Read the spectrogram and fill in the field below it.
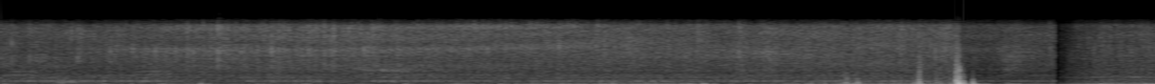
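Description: Bombay duck and mandeli fish fry in oil on a flat iron pan over a medium flame, a faint, steady, close sizzle with a few soft clicks near the end.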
